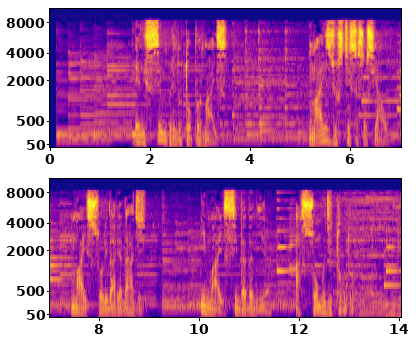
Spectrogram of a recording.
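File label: Portuguese male voice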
